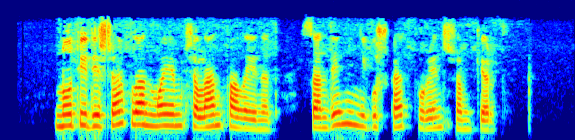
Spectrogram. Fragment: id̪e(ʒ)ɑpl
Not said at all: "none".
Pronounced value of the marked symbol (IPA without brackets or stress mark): ʃ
